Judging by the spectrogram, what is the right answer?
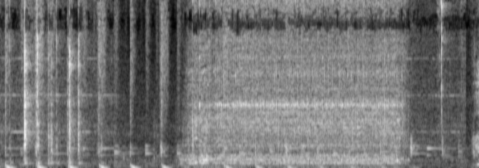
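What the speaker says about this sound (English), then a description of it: "And now we're going to try the zigzag stitch." A Singer Prisma heavy duty sewing machine runs a zigzag stitch, first in a series of distinct needle thumps, then a steady whirring run for a few seconds before slowing back to separate clacks, close and clear.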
